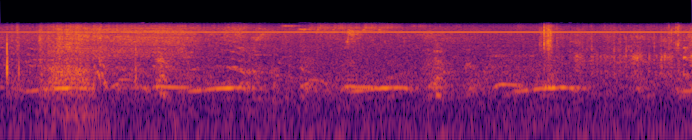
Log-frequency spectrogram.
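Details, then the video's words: Frontal courtship display of a satyr tragopan: a series of low, steady hooting notes, about one per second, some slightly rising, over a hissy background with occasional faint clicks. "frontal courtship of a tragopan satyra"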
